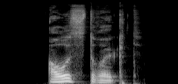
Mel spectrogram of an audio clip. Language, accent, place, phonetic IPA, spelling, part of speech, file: German, Germany, Berlin, [ˈaʊ̯sˌdʁʏkt], ausdrückt, verb, De-ausdrückt.ogg
- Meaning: second-person plural present of ausdrücken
